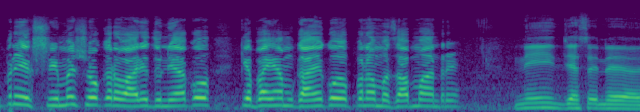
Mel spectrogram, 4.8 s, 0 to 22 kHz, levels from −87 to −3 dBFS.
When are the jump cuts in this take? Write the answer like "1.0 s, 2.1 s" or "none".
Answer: none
